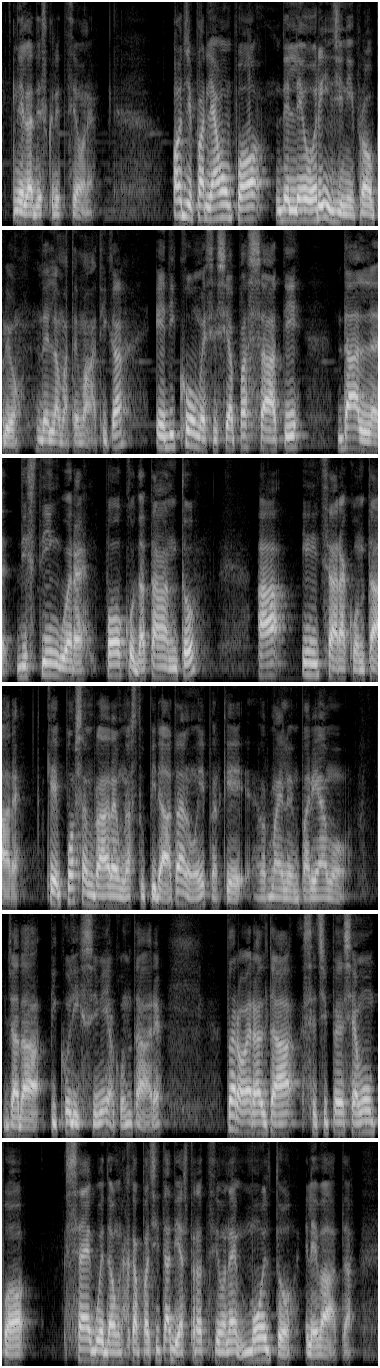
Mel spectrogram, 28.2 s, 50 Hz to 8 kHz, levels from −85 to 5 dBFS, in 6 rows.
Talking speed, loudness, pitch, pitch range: 125 wpm, -17 LUFS, 130 Hz, 120-150 Hz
